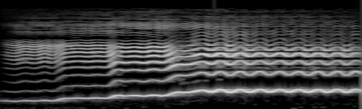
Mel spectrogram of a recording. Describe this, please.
Classic soprano singing four notes as in a warm-up.
singing, soprano, warm-up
